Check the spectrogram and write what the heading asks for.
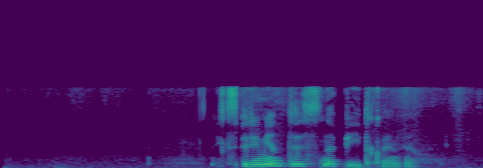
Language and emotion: Russian, neutral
